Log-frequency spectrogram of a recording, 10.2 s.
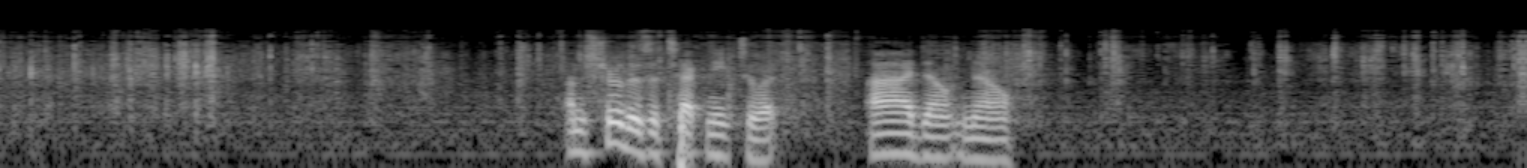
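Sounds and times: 
parchment paper being cut and worked into a pan: 0:00.0 - 0:10.1
speech: 0:03.8 - 0:06.9.

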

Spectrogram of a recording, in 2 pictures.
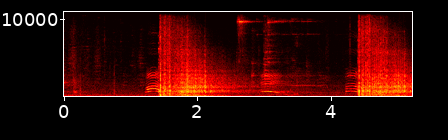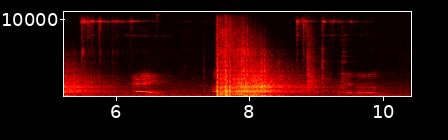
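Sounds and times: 
firing squad rifle volleys: 0:01.4 - 0:03.0, 0:04.4 - 0:05.9, 0:07.5 - 0:09.2.

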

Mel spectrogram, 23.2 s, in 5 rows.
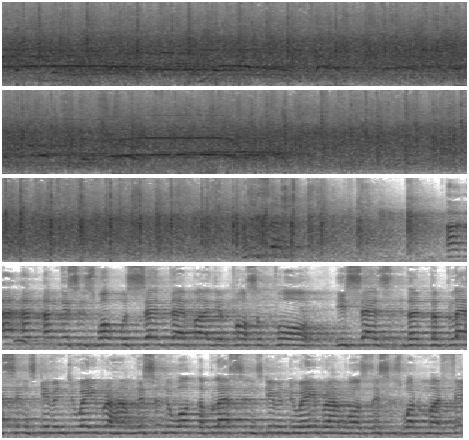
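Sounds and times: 
audience clapping and applauding: 0:00.0 - 0:13.8
speech: 0:14.6 - 0:23.1.

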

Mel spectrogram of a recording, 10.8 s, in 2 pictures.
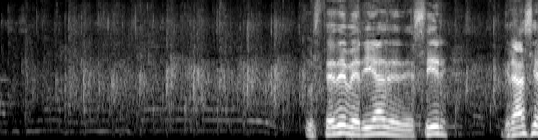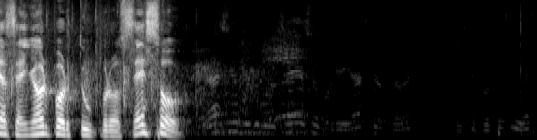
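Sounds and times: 
audience applause: 0:00.0 - 0:07.7
speech: 0:03.0 - 0:07.3.

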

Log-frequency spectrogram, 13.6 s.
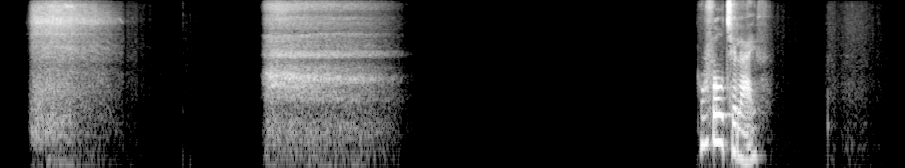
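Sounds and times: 
slow deep breath in and out: 0:00.4 - 0:02.2, 0:03.9 - 0:06.5
speech: 0:10.5 - 0:11.5.

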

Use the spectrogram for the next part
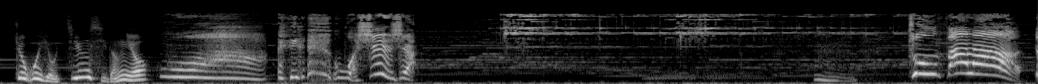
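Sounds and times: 
speech: 0:00.2 - 0:02.2, 0:02.8 - 0:04.2, 0:08.2 - 0:08.4
camel bell being shaken: 0:05.0 - 0:09.2.

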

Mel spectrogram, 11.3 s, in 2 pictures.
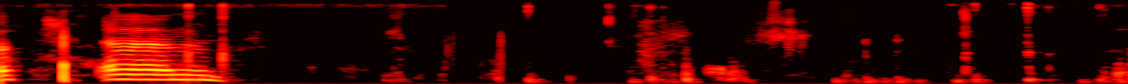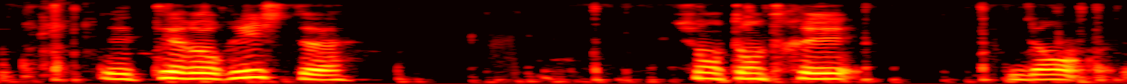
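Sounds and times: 
speech: 0:00.0 - 0:01.2, 0:06.2 - 0:07.4, 0:09.1 - 0:10.0, 0:10.7 - 0:11.2
typing on a computer keyboard: 0:04.4 - 0:06.2, 0:07.6 - 0:11.2.

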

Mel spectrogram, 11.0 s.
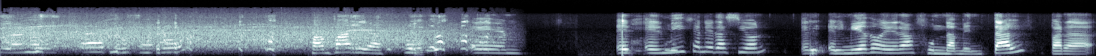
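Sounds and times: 
applause sound effect: 0:00.0 - 0:05.0
laughter: 0:00.0 - 0:05.1
speech: 0:01.1 - 0:02.0, 0:03.1 - 0:05.3, 0:06.2 - 0:10.9.

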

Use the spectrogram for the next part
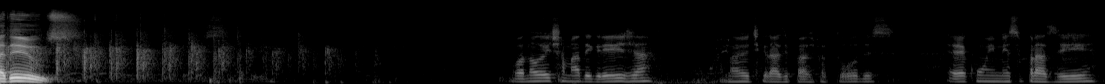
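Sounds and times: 
speech: 0:00.0 - 0:00.7, 0:05.2 - 0:06.6, 0:07.3 - 0:11.0
applause: 0:00.0 - 0:04.0.

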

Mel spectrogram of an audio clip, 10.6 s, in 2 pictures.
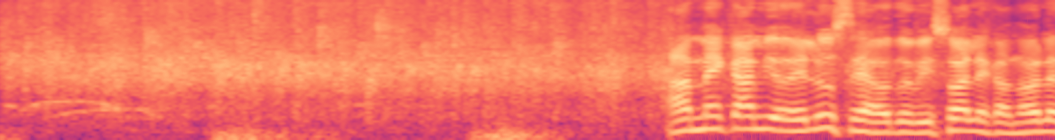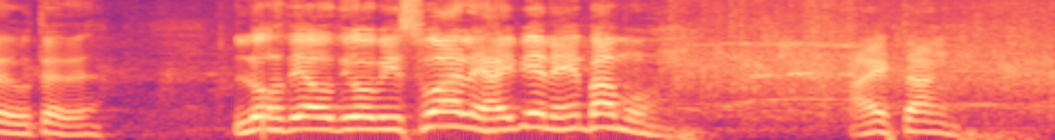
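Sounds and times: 
applause: 0:00.0 - 0:04.8, 0:08.4 - 0:10.5
speech: 0:03.4 - 0:08.7, 0:09.5 - 0:10.2.

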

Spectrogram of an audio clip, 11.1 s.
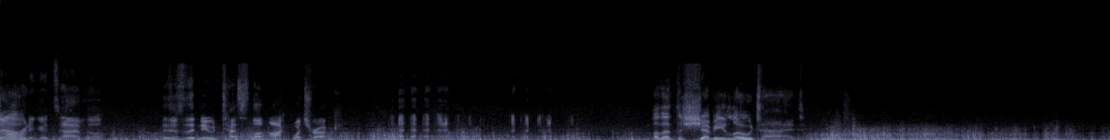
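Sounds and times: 
laughter: 0:00.0 - 0:01.0, 0:03.8 - 0:05.8
speech: 0:00.0 - 0:05.7, 0:06.5 - 0:08.6
wind blowing: 0:00.0 - 0:11.0.

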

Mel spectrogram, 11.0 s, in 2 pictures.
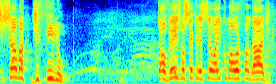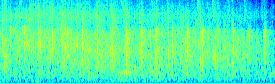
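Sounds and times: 
speech: 0:00.1 - 0:01.4, 0:03.2 - 0:05.6
audience applause: 0:05.4 - 0:11.0.

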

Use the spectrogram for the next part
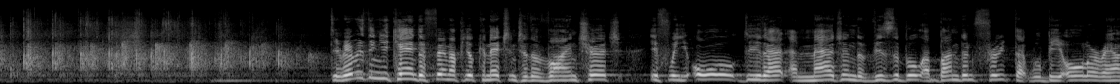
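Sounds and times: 
crowd clapping: 0:00.0 - 0:03.6
speech: 0:03.3 - 0:11.1.

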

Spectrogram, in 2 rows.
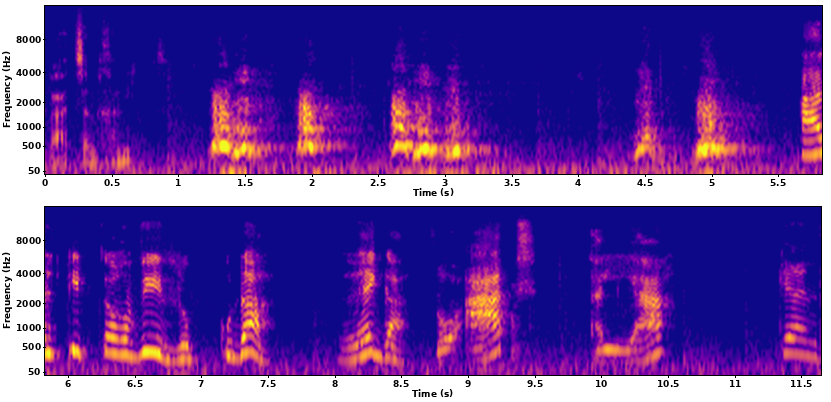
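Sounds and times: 
speech: 0:00.0 - 0:01.8, 0:02.8 - 0:03.3, 0:05.8 - 0:10.6, 0:11.3 - 0:11.6
dogs barking: 0:01.2 - 0:03.4, 0:04.4 - 0:05.4.

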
